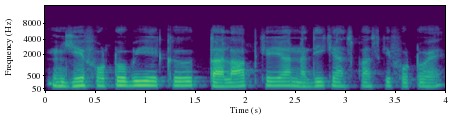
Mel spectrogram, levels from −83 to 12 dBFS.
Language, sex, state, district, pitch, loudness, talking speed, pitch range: Hindi, male, Madhya Pradesh, Bhopal, 135 Hz, -20 LUFS, 195 wpm, 125-140 Hz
